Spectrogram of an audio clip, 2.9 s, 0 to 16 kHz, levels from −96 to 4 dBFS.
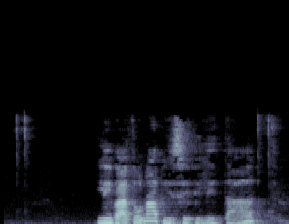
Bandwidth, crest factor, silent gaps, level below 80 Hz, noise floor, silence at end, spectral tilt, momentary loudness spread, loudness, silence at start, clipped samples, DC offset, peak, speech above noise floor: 8 kHz; 22 dB; none; -56 dBFS; -71 dBFS; 0.25 s; -5.5 dB/octave; 10 LU; -26 LUFS; 0.95 s; under 0.1%; under 0.1%; -6 dBFS; 45 dB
